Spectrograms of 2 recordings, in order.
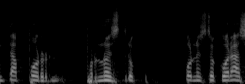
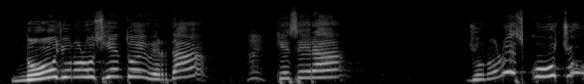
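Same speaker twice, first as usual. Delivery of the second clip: higher, questioning reply of a doubter; listener's doubtful reply; 5 semitones higher than usual. Acted. Preacher voices the listener's likely answer, puzzled. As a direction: voice a puzzled believer, pitched up. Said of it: "tu respuesta sea".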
